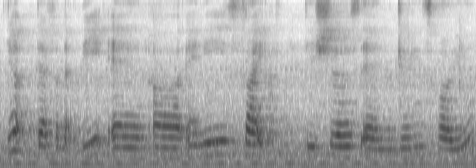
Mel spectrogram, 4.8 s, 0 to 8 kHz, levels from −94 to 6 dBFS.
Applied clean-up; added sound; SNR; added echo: none; Mechanisms; 8 dB; reverberation time 1.0 s.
